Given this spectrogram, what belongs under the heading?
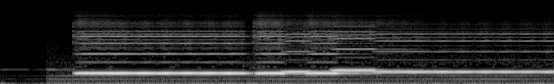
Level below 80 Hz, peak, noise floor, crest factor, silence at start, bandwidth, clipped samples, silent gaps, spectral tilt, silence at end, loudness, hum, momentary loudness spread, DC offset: -48 dBFS; -4 dBFS; -47 dBFS; 10 dB; 0.65 s; 10.5 kHz; under 0.1%; none; -2 dB/octave; 0 s; -16 LUFS; 50 Hz at -50 dBFS; 7 LU; under 0.1%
